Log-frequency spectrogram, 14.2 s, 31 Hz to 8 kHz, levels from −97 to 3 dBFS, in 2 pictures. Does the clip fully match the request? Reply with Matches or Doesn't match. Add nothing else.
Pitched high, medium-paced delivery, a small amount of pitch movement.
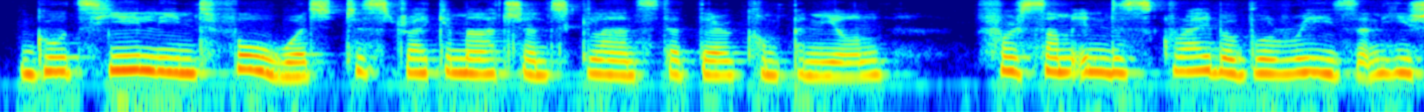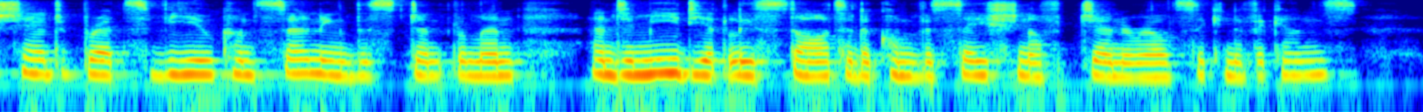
Doesn't match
